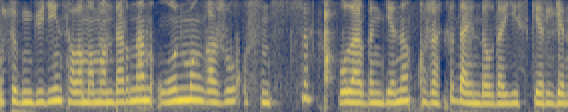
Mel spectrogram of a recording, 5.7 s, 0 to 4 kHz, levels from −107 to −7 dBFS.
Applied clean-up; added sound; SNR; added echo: neural mask model Resemble Enhance denoiser.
